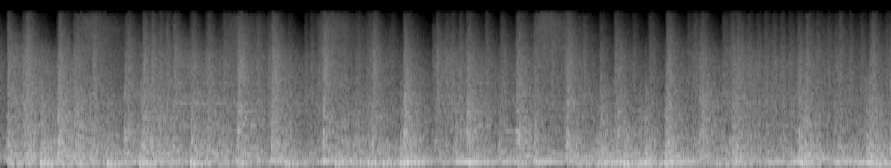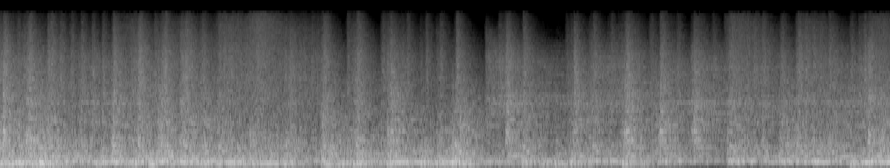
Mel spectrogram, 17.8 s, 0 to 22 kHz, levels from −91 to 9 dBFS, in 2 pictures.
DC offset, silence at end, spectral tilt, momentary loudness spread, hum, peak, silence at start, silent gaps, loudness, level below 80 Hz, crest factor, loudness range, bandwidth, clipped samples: under 0.1%; 0 s; -6 dB/octave; 6 LU; none; -4 dBFS; 0 s; none; -20 LUFS; -44 dBFS; 16 dB; 4 LU; 15.5 kHz; under 0.1%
